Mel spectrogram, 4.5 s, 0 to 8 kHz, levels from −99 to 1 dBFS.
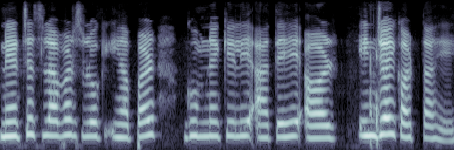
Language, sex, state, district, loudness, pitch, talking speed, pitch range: Hindi, female, Jharkhand, Sahebganj, -19 LUFS, 285 Hz, 185 wpm, 255-295 Hz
